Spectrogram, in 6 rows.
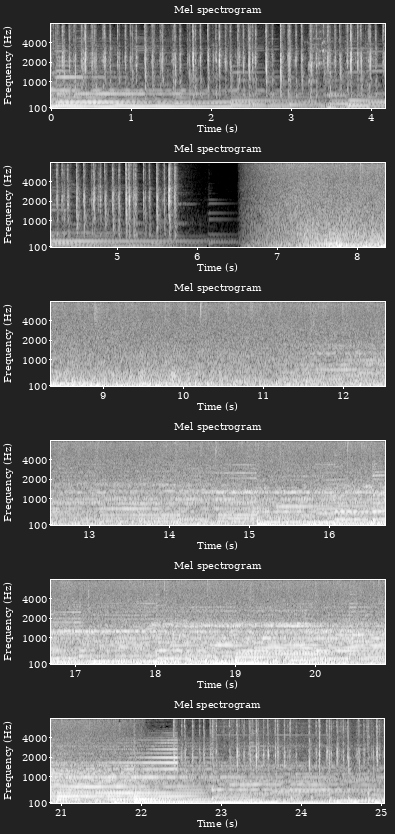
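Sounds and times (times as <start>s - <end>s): computer keyboard typing: 0.0s - 5.8s, 22.4s - 25.0s
soft music: 0.0s - 6.5s, 11.1s - 25.0s
heavy rain: 6.6s - 22.1s
low rumble of thunder: 7.3s - 11.5s
soft sustained music notes: 11.3s - 25.0s.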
